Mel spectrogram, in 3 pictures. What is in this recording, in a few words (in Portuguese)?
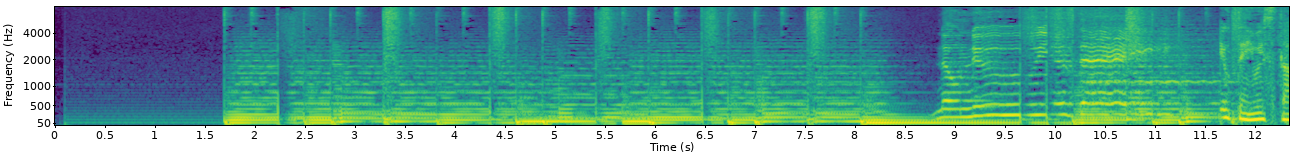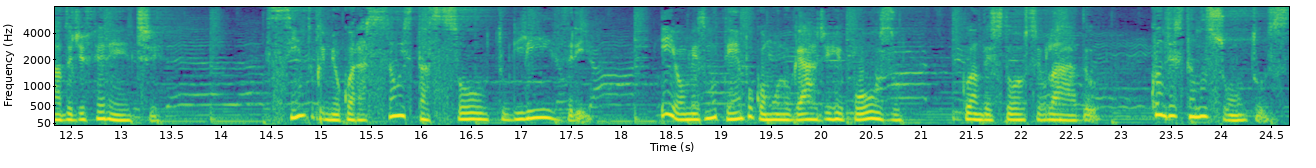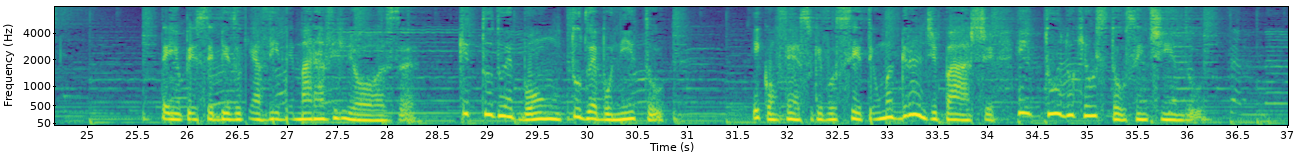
DECLARACAO DE AMOR FEM; Telemensagens; Telemensagens 2017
